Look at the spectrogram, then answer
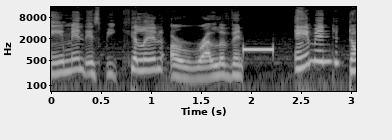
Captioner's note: beep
